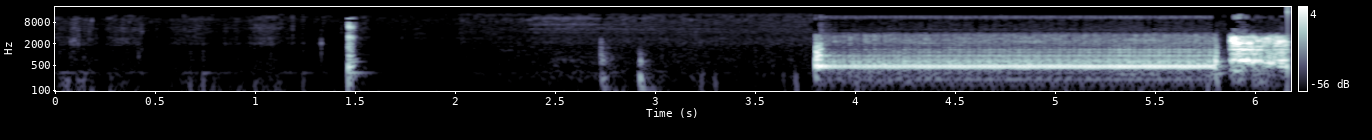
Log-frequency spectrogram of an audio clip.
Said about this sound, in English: Now, this is the phone call.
